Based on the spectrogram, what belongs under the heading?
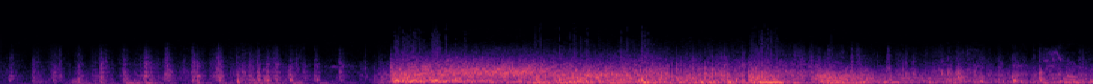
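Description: A dynamite blast set off with a short fuse erupts suddenly after a few seconds of soft rhythmic tapping, then a loud, heavy rumble rolls on and slowly settles for several seconds.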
